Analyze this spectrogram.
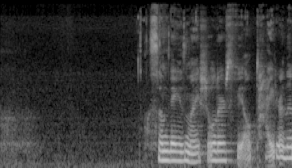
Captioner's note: deep breathing sounds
